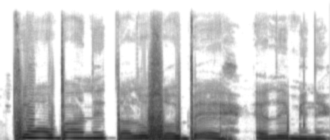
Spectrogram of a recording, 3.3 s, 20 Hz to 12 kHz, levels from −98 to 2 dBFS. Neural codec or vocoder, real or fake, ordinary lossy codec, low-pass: none; real; none; 10.8 kHz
